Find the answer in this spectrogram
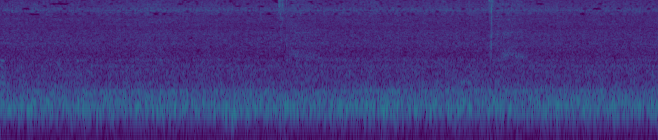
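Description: A car engine idling: a steady low hum, with a couple of faint clicks partway through.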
